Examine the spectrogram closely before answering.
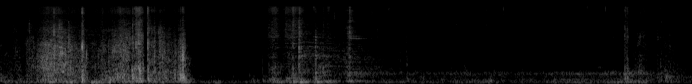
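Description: Cloth cover being pulled off a tandoor: a loud fabric rustle lasting about a second and a half near the start, then a shorter rustle about three seconds in.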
